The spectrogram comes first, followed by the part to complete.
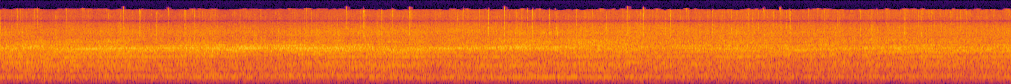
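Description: O-gauge model freight train hauled by a Lionel GE hybrid locomotive running on three-rail track: a steady whir of motor and gears with the rolling of many cars' wheels and faint irregular clicking.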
